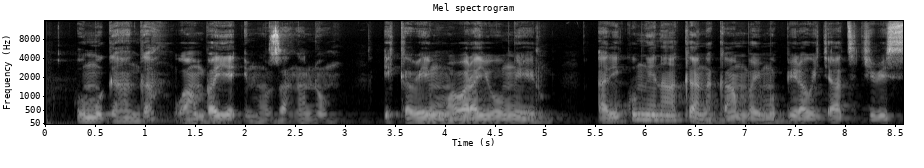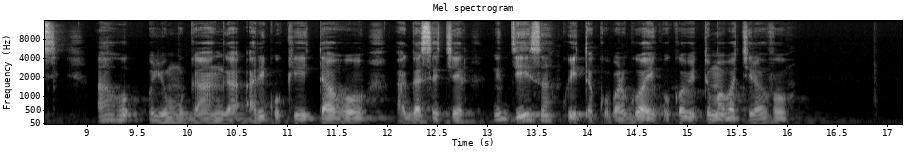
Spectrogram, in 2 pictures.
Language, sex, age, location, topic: Kinyarwanda, male, 25-35, Huye, health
